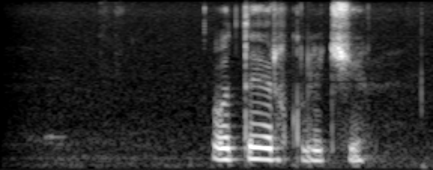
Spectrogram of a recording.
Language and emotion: Russian, neutral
